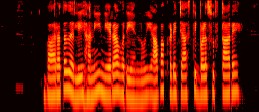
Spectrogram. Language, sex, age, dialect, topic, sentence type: Kannada, female, 31-35, Central, agriculture, question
